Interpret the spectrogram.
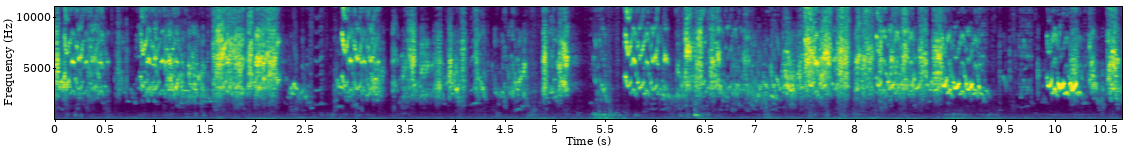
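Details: Several budgies chatter steadily, layering high buzzy twitters and quick chirps, with short gaps where the chatter briefly drops away before resuming.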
